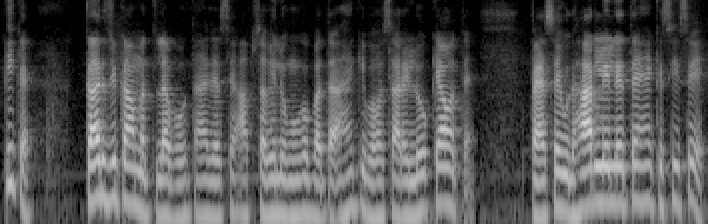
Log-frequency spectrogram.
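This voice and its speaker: The teacher here is a man whose voice is fairly high. During a recorded adult literacy class, he asks questions, supplies the answers himself, and patiently repeats words slowly for the learners.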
